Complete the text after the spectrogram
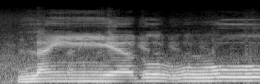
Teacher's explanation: نون ساکن کے بعد حروف یرملون کا یا ہے، ادغام مع الغنہ ہوگا، گنہ کے ساتھ پڑھیں گے۔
